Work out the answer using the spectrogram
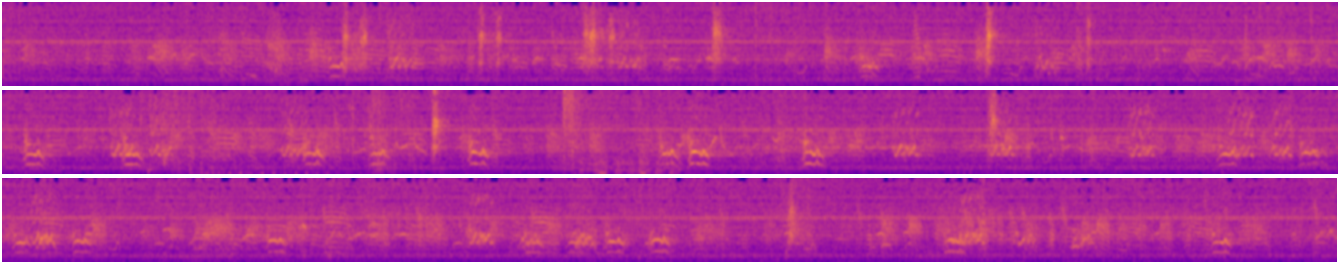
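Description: Small birds chirping, with many short, quick calls overlapping throughout, and a brief low buzz about a third of the way in.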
